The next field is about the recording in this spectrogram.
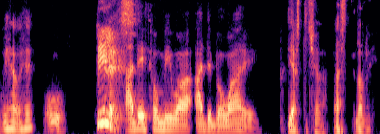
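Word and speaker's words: Adetomiwa Adebawore: In which case, I'm going to go for the guy I can't pronounce his name. Adomiwia. Can someone help me out here? Oh, Felix. Adetomiwa Adebaware.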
